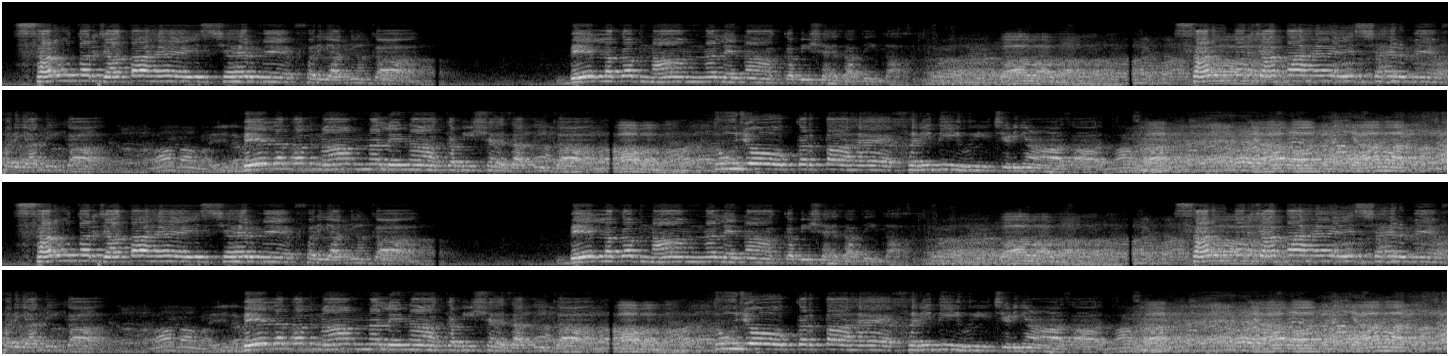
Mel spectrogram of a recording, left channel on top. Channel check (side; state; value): both; identical; correlation 1.00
